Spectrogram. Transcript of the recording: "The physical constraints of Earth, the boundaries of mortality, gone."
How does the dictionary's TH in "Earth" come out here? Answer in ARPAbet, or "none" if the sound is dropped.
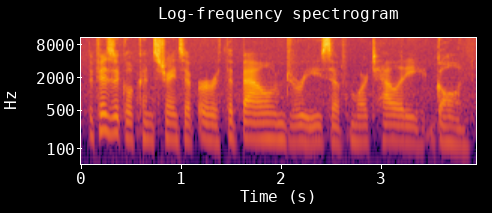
TH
